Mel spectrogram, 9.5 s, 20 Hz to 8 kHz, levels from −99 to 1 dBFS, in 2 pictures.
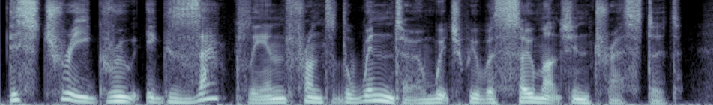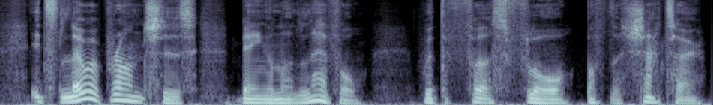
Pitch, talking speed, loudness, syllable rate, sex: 110 Hz, 190 wpm, -22 LUFS, 5.0 syllables/s, male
